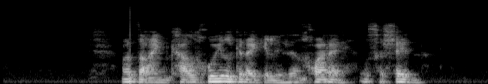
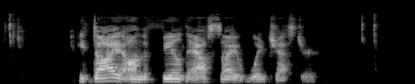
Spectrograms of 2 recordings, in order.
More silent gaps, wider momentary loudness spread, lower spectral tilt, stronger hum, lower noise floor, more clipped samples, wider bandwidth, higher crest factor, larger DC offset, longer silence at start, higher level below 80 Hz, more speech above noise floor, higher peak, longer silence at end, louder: neither; second, 11 LU vs 24 LU; first, -8 dB/octave vs -3 dB/octave; neither; first, -61 dBFS vs -57 dBFS; neither; second, 6.8 kHz vs 11.5 kHz; about the same, 18 dB vs 18 dB; neither; first, 1.2 s vs 0.1 s; first, -50 dBFS vs -64 dBFS; about the same, 43 dB vs 41 dB; about the same, -2 dBFS vs -2 dBFS; second, 0.65 s vs 1 s; second, -19 LUFS vs -16 LUFS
